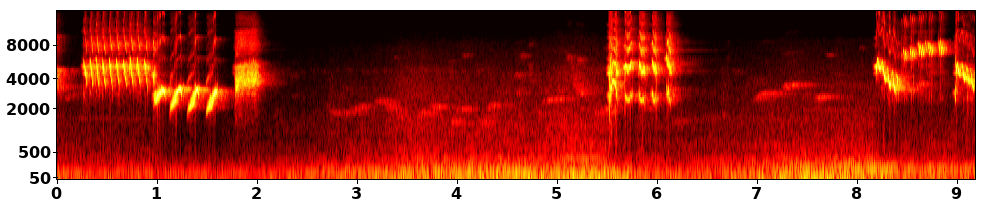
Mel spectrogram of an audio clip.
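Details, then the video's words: Orange-headed thrush from North Bali (Singaraja), used to stimulate singing. Three loud bursts of high, rapid, descending whistled notes with gaps of faint background hum between them. "Pemancing Burung ANIS MERAH Agar Selalu Gacor"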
